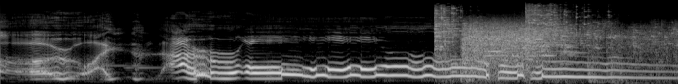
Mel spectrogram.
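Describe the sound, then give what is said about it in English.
A voice wails and moans in a long sustained tone, then glass shatters loudly partway through, with a second crash of breaking glass following as the wailing continues. “I should have gone into glass repair.”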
